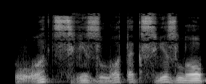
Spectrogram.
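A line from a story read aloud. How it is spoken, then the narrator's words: Muttering. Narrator (Russian): пробормотал Стопка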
